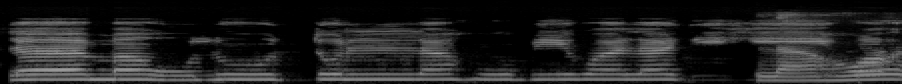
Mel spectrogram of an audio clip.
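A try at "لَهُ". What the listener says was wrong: Lahu panjang. Lahu 2 harakat.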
